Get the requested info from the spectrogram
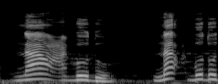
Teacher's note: ایاک نعبد، نعبد اب عین ہے اس میں، نعبد، نعبد جھٹکا دے کر حمزہ کی آواز نہ آئے بلکہ عین پڑھنا ہے. نعبد، نعبد.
